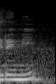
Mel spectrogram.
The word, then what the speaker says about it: Remy: Well, it's French, but I'm not from the French-speaking side of Switzerland, so you just say Remy.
